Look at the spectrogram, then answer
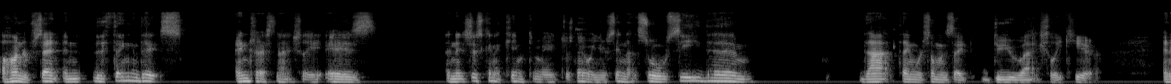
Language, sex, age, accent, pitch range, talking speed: English, male, 30-49, British, 110-125 Hz, 185 wpm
